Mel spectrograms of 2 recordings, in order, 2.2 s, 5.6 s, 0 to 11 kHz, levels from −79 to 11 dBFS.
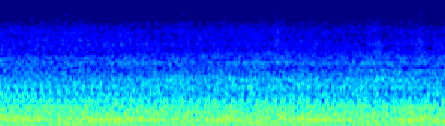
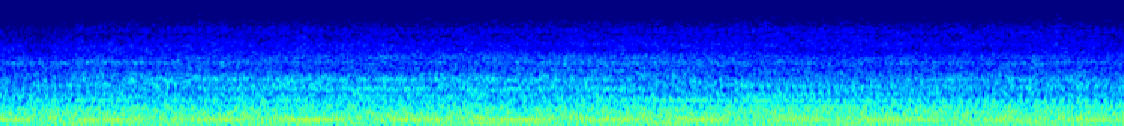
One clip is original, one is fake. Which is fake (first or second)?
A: second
